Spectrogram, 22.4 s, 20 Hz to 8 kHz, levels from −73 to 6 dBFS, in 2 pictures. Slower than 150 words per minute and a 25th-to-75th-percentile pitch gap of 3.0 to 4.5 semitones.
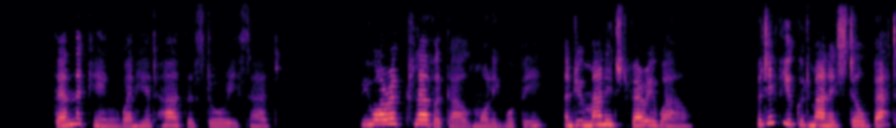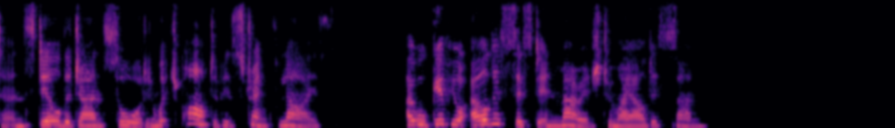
Yes: average, 140 wpm; average, 3.9 semitones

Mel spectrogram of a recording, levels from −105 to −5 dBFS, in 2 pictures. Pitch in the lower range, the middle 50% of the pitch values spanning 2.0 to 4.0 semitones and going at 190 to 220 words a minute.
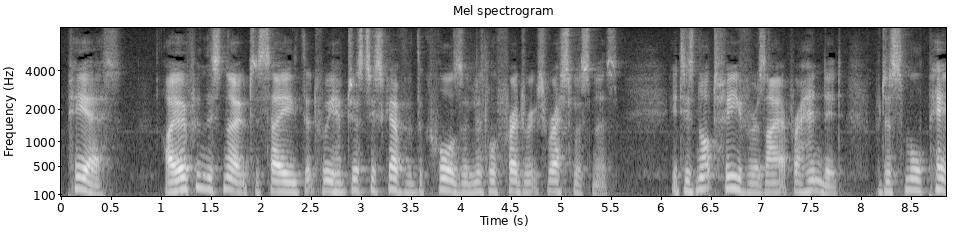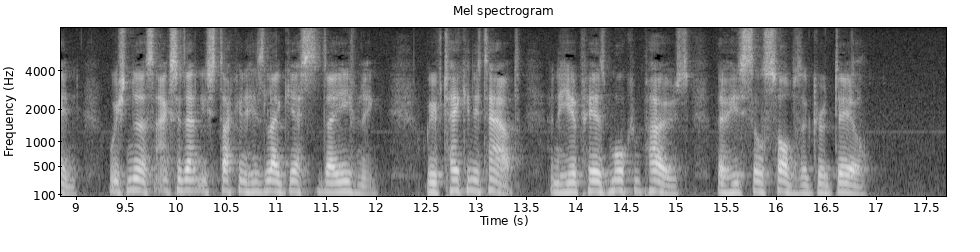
Yes: low, 130 Hz; average, 2.9 semitones; average, 195 wpm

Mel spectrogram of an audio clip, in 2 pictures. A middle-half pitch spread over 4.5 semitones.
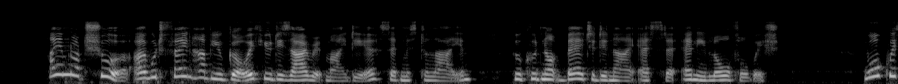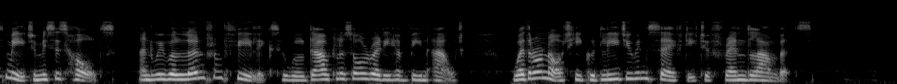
Yes: average, 4.9 semitones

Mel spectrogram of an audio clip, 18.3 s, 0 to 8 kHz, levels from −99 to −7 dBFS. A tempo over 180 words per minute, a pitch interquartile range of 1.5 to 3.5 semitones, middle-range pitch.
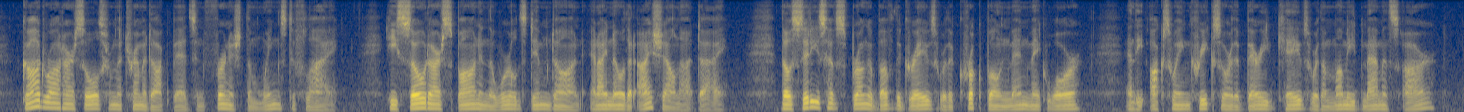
No: average, 190 wpm; average, 3.2 semitones; low, 100 Hz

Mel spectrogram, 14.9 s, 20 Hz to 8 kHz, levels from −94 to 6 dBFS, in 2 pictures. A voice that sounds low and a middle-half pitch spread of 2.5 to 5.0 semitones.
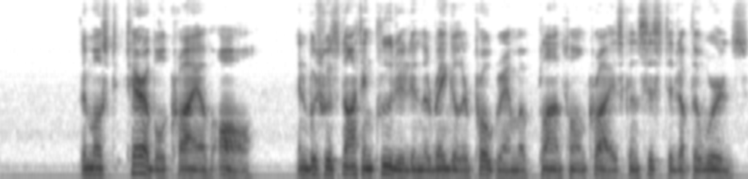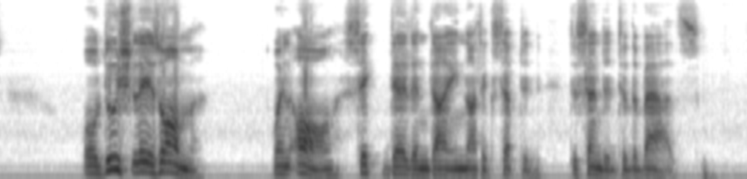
Yes: low, 105 Hz; average, 3.2 semitones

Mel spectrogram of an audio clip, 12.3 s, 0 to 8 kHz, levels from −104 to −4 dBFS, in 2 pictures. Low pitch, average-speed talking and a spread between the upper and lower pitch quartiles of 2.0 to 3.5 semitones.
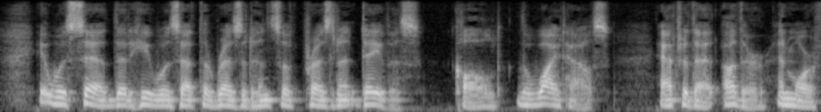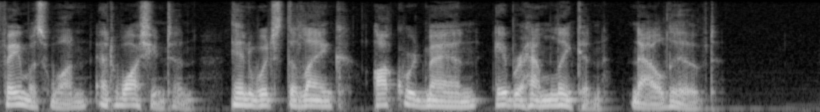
Yes: low, 115 Hz; average, 170 wpm; average, 2.8 semitones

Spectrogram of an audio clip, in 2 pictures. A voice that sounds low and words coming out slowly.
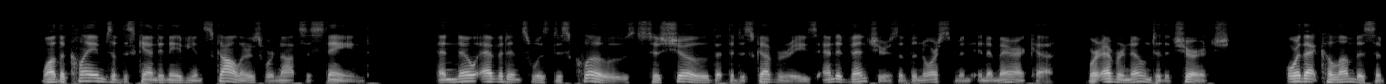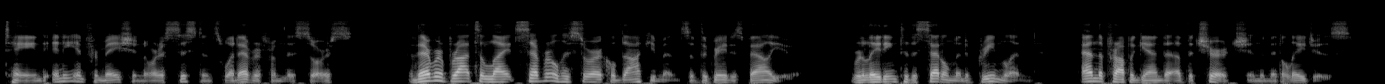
No: low, 110 Hz; average, 160 wpm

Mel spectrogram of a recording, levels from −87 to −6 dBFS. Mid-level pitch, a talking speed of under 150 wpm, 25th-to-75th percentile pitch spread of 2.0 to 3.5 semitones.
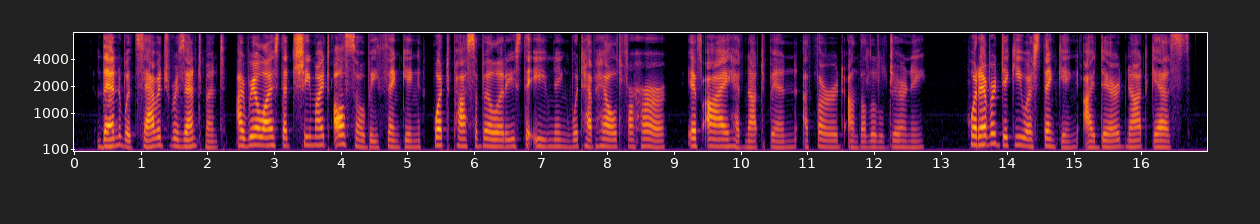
Yes: medium, 170 Hz; average, 140 wpm; average, 3.1 semitones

